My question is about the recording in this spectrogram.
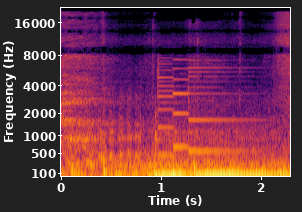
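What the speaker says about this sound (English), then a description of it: "Let's fire up the truck" A truck engine cranks and catches, then settles into a loud, steady low rumble, heard up close with no talking.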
